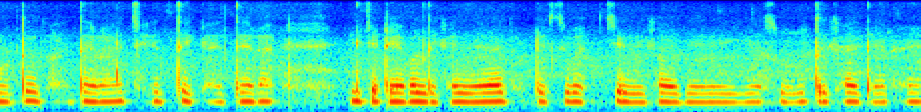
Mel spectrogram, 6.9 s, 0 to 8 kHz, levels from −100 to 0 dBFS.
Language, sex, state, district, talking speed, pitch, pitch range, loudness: Hindi, female, Bihar, Sitamarhi, 180 wpm, 195 Hz, 185-200 Hz, -22 LUFS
